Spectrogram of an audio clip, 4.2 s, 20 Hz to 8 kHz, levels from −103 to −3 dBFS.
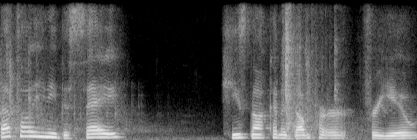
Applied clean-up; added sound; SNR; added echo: none; Slam; 19 dB; none.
